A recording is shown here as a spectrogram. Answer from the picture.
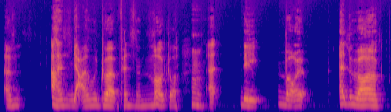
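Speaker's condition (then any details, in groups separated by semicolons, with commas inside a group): Cerebral palsy; careful movement needed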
